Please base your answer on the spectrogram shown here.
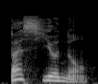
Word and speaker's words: passionnant: Okay, here you pronounce the double S because you've got a vowel, so it's really a strong one. Passionnant. Final T not pronounced. And then here you get this en sound. Passionnant.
